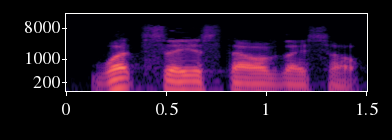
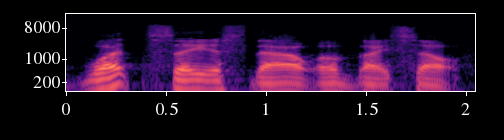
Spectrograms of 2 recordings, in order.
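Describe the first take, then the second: First: Said in the usual way. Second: Slow, each word weighed; slow, weighty reading. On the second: Shown as a demonstration. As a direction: lean on the question slowly, letting it sink in.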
